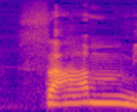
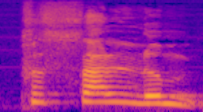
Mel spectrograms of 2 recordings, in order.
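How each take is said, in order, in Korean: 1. P와 L 둘 다 묵음입니다. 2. P와 L 둘 다 발음됩니다. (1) "쌈 이렇게 읽습니다. 앞에 P는 묵음이라고 하고 ... L도 묵음으로" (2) "프살름 이렇게 읽지 않죠?"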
